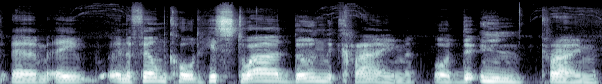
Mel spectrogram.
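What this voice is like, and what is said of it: Poorly pronounced French accent. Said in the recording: “my terrible ruination of that accent”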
